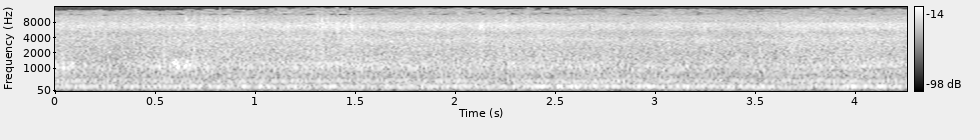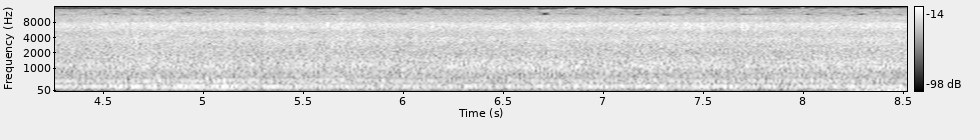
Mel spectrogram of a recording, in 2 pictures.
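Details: Spring activity at a honey bee hive in Michigan on the first warm day, bees gathering pollen from tree buds; an unbroken, even buzzing drone of a crowd of bees from start to finish.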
